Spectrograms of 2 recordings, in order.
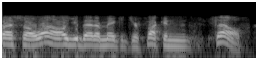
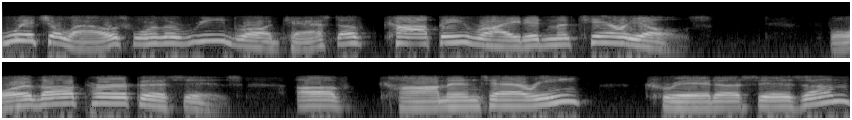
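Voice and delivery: very slow, deliberate, spelled-out reading. Addressing YouTube and CNN directly so they get it, speaking slowly. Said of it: "I'm going to say it's slow".

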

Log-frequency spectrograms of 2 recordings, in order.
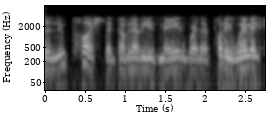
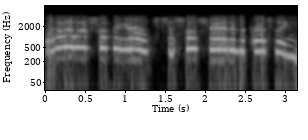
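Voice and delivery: put-on woman's voice, pitched very high. Repeating what Maggie asks him about what he watches, in Maggie's voice. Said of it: "I would do Maggie's voice".

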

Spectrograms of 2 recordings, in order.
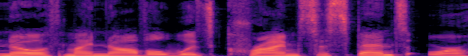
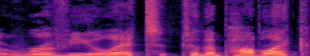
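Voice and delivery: usual speaking voice

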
